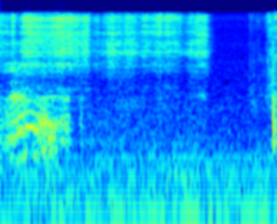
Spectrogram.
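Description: Small speaker on a Circuit Playground Bluefruit playing the last word of a recorded Buddy the Elf line, then about a second of faint hiss that cuts off suddenly.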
